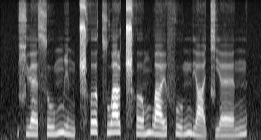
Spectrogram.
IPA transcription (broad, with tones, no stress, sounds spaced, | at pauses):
ɕ ɥ ɛ˨˩ s u˧˥ m i˨˩ n ʈ͡ʂʰ ɤ˥˩ t͡s w ä˥ ʈ͡ʂʰ ɤ˧˥ m w a˧˥ ɪ̯ f u˧˥ n̪ j ä˨˩ t͡ɕ j ɛ˧˥ n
